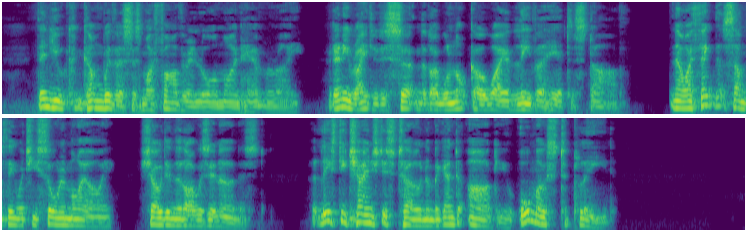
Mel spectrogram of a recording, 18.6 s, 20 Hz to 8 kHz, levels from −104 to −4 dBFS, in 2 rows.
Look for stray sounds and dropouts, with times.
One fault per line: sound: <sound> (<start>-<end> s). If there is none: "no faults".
no faults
